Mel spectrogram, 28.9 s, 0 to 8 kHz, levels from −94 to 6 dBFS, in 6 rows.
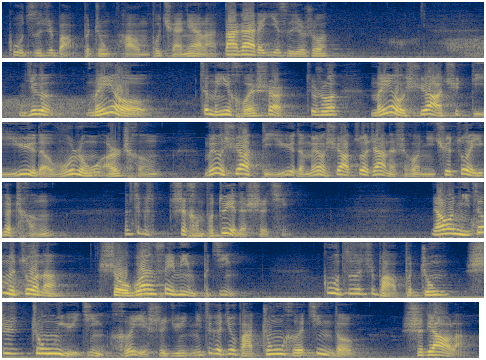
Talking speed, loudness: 245 characters per minute, -13 LUFS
